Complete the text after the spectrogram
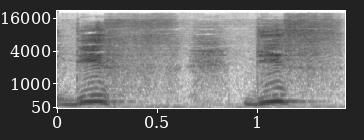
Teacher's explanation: سا پہ آپ ہاتھ سامنے رکھیں، آپ کو ہوا آئے گی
